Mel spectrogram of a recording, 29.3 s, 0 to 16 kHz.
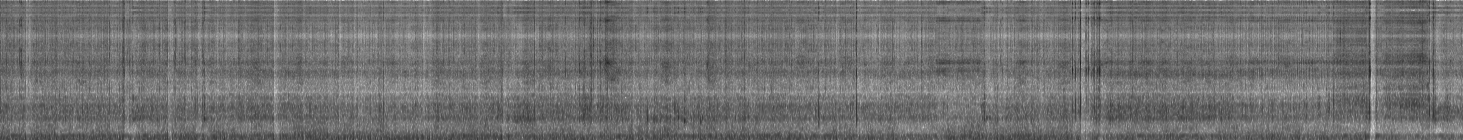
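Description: Wind buffeting a GoPro Hero 1 on a cyclocross bike riding fast over bumpy grass: a steady low rumble with the rattle of the bike over the ground. A couple of sharp knocks from bumps come in the second half.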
